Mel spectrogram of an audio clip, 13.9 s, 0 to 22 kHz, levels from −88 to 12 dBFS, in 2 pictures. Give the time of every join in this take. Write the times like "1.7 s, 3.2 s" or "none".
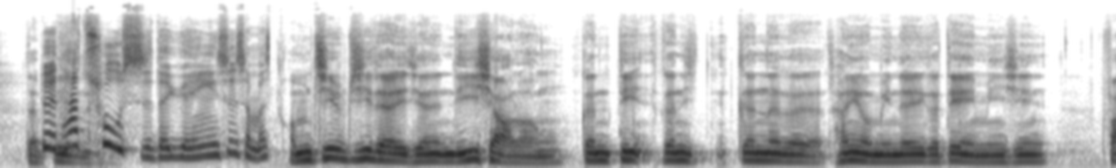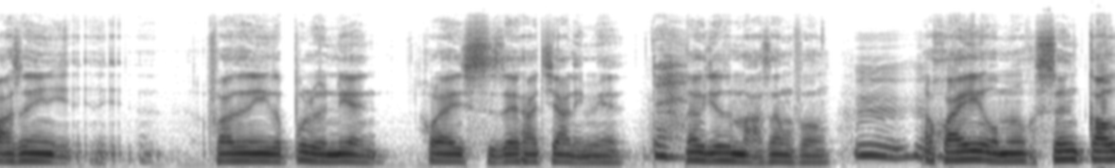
1.7 s, 3.6 s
